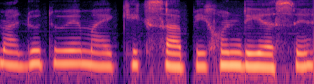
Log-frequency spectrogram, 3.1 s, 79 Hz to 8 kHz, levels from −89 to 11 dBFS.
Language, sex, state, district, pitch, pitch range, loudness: Assamese, female, Assam, Kamrup Metropolitan, 225 Hz, 215-240 Hz, -14 LUFS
